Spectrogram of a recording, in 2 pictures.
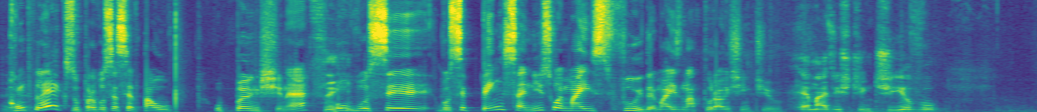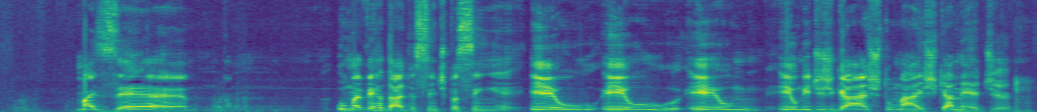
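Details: Adult male Portuguese-speaking comedian who has stuttered since childhood; stuttering runs in his family and comes and goes; stuttering.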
